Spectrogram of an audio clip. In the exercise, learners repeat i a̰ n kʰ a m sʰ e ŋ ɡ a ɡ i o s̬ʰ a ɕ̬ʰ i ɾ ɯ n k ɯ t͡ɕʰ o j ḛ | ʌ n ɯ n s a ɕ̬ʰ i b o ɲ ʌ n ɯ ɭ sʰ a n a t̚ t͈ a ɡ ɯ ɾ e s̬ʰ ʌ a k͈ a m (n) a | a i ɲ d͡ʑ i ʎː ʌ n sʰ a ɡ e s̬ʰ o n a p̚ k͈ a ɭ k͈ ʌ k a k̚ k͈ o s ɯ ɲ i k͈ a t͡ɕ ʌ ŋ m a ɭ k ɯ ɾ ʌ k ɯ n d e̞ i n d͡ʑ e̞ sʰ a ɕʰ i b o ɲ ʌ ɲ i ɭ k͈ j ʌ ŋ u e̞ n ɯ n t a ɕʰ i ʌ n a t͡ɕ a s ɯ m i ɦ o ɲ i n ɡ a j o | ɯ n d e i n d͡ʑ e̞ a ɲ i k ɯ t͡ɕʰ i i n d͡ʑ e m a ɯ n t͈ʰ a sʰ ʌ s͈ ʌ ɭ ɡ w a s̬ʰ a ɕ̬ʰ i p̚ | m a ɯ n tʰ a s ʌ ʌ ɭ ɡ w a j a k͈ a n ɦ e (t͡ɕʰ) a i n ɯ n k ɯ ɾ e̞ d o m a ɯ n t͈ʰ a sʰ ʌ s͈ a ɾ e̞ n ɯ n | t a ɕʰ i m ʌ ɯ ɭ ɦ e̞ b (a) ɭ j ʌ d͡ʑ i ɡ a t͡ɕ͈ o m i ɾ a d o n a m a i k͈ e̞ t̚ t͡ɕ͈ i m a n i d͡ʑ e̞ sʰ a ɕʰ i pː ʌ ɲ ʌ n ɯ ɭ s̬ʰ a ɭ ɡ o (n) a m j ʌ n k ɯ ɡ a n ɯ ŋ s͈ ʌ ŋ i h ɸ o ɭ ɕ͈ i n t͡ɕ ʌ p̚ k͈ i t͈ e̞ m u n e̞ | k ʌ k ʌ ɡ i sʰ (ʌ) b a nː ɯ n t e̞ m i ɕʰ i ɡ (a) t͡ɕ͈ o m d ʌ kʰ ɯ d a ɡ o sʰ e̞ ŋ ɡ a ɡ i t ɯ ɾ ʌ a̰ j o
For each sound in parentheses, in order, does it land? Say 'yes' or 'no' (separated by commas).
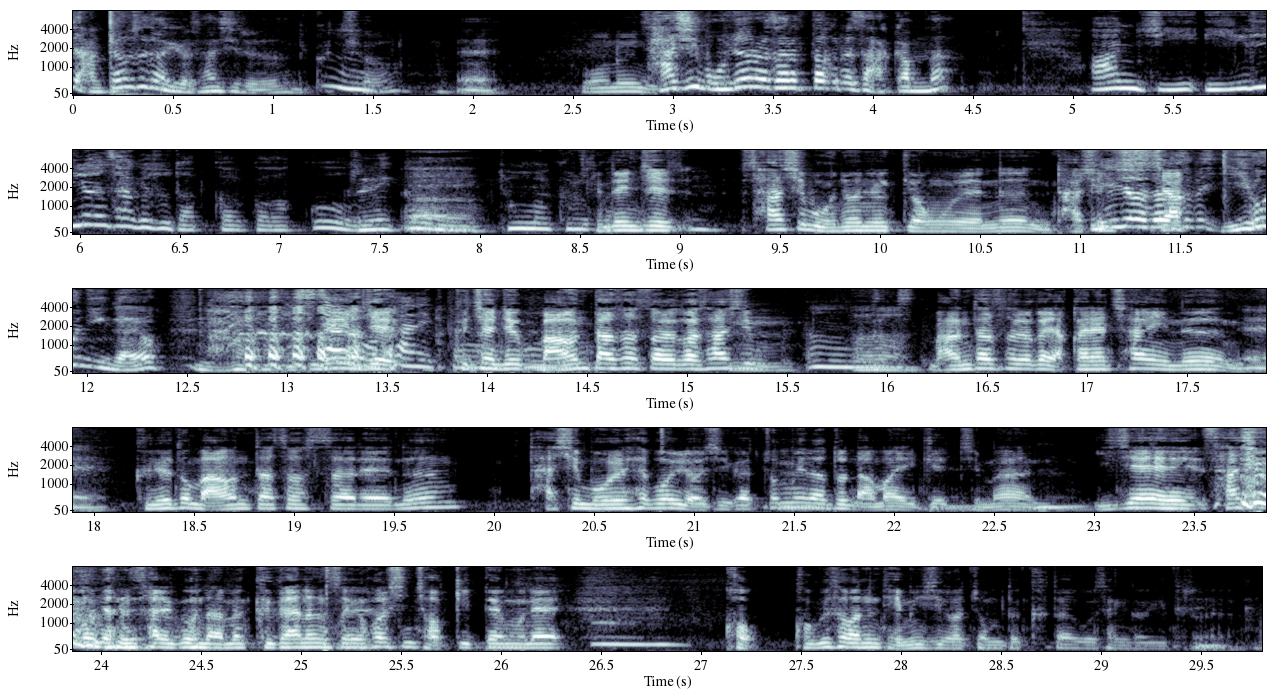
yes, yes, no, yes, yes, yes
